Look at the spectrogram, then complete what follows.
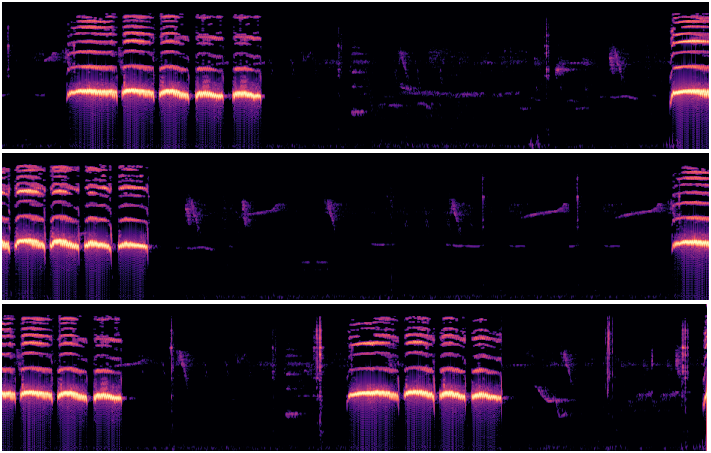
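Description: Black-throated laughingthrush calling: four loud whistled phrases several seconds apart, each a run of about five identical, evenly spaced notes, with faint chirps in the gaps.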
